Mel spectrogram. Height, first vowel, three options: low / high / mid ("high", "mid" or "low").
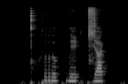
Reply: mid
